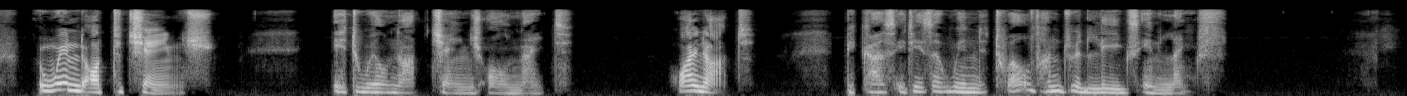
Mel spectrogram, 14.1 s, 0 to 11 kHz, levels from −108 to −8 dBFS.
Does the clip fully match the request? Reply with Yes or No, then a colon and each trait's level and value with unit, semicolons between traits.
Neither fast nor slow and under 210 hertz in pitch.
No: slow, 100 wpm; medium, 140 Hz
